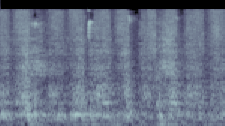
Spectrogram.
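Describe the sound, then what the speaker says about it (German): Hand saw cutting through wood on a folk theatre stage, a quick series of rough rasping strokes in a steady back-and-forth rhythm, close and fairly loud. "Ich kann bloß sägen oder nicht sägen!"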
